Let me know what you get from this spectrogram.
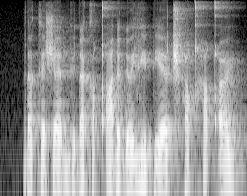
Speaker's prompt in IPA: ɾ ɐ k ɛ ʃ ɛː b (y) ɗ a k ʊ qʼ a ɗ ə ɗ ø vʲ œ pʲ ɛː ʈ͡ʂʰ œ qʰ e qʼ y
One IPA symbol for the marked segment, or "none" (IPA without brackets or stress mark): y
